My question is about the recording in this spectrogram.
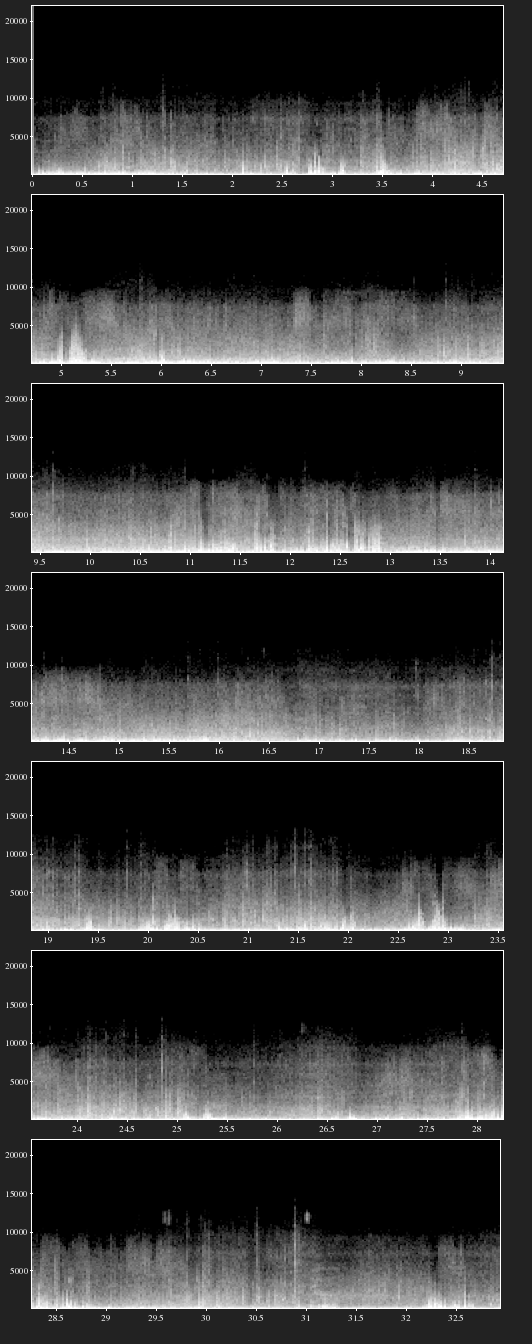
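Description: Wind buffeting a camera microphone on a fast downhill mountain-bike run, a steady loud rumble. Short knocks and rattles from the bike over rough dirt come through it every few seconds.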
